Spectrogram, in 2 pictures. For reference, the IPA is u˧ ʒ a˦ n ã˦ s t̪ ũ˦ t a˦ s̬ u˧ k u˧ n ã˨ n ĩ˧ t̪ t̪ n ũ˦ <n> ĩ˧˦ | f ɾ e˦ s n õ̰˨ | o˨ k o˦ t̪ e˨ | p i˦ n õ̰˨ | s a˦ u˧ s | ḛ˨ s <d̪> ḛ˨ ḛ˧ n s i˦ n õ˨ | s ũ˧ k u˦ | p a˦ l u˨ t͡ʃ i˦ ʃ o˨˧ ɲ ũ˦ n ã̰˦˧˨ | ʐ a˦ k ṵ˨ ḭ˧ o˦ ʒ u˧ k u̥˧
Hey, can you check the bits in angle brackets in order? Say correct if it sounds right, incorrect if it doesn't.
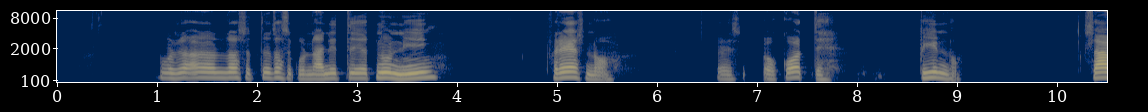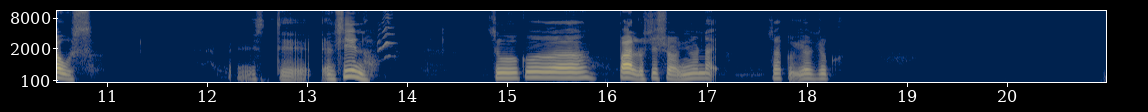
correct, incorrect

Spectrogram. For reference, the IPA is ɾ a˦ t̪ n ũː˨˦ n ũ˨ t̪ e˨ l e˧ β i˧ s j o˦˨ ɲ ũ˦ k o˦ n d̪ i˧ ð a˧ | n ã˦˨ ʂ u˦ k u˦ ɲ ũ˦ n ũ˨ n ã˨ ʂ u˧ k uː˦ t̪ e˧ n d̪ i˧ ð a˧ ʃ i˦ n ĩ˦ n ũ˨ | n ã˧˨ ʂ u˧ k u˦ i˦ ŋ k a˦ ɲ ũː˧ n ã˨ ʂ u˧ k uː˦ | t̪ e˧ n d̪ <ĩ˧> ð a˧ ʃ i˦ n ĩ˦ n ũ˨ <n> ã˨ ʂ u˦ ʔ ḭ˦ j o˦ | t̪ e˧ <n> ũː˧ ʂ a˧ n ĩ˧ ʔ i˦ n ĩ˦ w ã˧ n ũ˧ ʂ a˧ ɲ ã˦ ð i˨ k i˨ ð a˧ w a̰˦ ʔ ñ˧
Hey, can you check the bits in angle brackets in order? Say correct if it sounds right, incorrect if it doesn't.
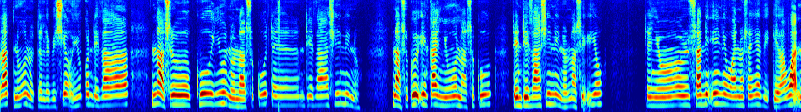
incorrect, correct, incorrect

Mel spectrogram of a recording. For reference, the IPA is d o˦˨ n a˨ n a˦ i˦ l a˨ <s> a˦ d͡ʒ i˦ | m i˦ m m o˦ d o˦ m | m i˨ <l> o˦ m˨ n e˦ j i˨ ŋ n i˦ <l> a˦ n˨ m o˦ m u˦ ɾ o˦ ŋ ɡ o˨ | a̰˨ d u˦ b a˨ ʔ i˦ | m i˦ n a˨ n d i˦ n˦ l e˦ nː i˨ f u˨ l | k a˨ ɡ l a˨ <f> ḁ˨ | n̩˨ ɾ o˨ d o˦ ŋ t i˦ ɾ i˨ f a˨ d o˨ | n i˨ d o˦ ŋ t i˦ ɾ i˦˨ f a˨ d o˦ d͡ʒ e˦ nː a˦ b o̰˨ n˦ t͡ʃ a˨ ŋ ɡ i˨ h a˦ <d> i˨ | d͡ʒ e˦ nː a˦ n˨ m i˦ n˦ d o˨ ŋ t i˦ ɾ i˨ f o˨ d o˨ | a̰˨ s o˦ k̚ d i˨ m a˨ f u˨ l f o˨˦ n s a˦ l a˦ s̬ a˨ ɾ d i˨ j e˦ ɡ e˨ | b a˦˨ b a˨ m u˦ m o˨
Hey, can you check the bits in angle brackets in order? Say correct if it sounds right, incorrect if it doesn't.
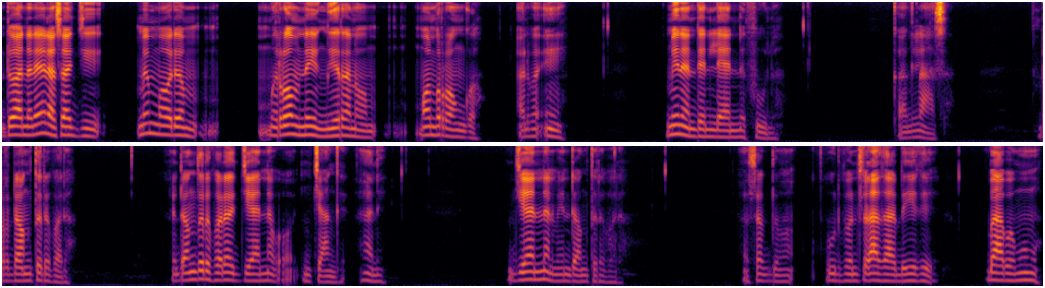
correct, incorrect, incorrect, incorrect, incorrect

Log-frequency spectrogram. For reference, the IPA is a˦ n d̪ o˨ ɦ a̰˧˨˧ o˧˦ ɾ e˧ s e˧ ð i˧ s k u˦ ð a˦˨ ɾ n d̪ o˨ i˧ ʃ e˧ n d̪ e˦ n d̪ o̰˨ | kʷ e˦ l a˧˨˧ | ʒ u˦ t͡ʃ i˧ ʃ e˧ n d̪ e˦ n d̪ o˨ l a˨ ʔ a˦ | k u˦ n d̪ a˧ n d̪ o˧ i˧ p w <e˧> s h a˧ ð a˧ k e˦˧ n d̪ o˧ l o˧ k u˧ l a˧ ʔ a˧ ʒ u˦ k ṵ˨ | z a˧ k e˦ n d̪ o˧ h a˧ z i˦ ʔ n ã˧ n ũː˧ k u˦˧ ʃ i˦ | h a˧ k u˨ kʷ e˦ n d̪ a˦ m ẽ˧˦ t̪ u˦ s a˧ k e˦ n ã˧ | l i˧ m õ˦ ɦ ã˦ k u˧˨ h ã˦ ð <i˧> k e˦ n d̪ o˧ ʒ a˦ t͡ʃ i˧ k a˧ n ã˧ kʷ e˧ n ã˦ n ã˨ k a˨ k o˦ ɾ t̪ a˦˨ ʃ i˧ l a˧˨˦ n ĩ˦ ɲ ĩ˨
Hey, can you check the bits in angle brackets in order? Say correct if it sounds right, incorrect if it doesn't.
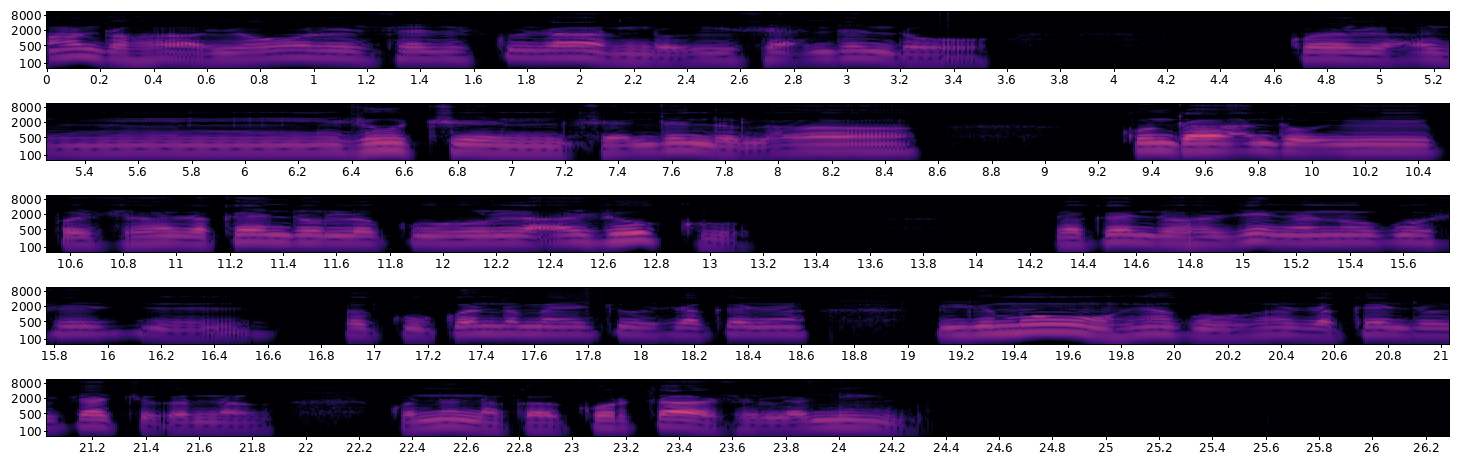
correct, incorrect

